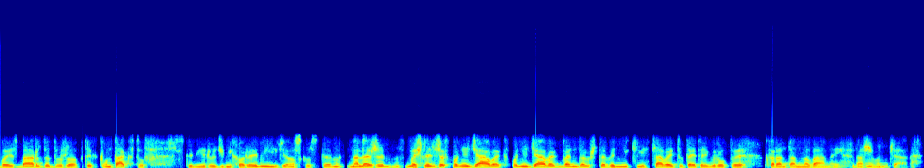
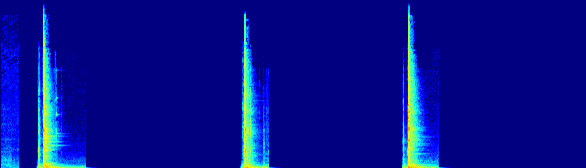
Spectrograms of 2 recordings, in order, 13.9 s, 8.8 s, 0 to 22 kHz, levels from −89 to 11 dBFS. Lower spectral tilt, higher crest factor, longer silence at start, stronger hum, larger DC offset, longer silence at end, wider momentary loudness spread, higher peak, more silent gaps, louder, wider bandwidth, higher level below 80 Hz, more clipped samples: first, -10.5 dB/octave vs -2 dB/octave; second, 16 dB vs 26 dB; second, 0 s vs 0.55 s; neither; neither; second, 0.1 s vs 2.2 s; second, 12 LU vs 23 LU; about the same, 0 dBFS vs 0 dBFS; first, 5.16-5.20 s vs none; about the same, -16 LUFS vs -16 LUFS; second, 4.5 kHz vs over 20 kHz; second, -58 dBFS vs -42 dBFS; neither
